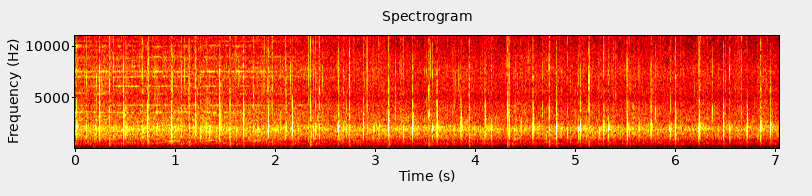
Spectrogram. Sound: audience cheering continues; audience applause continues

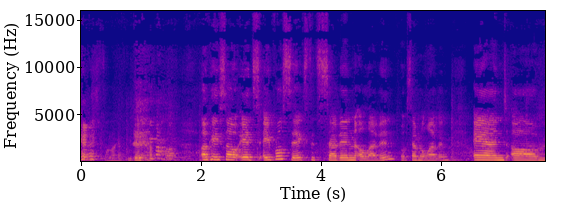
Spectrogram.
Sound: chuckles

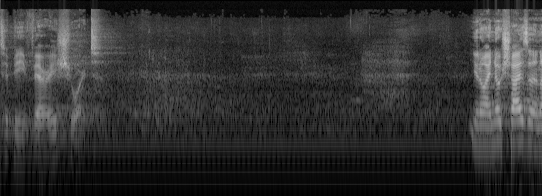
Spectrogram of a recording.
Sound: laugh

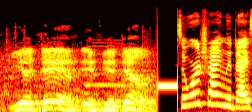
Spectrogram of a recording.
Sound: TV beeps

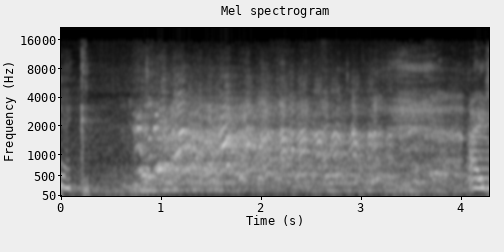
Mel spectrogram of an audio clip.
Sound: audience laughing

